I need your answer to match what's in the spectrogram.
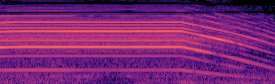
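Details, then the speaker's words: Traxxas Nitro Rustler starter motor after a few drops of oil on its bushings: steady high whine, faster than before oiling, then falls away smoothly as it winds down; spinning freely with no grinding. "Now let's see how, listen how fast it spins. Did you hear it? Did you hear it once that oil kicked in? It started speeding up even faster."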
